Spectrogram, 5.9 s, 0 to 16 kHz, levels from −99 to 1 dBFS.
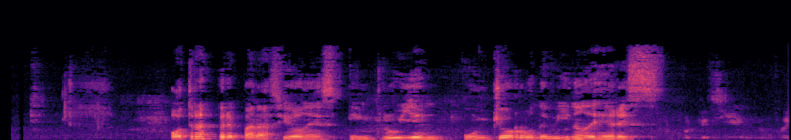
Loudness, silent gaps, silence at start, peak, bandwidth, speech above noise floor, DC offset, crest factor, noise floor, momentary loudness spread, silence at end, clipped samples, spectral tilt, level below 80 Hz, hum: -28 LUFS; none; 1.3 s; -10 dBFS; 11 kHz; 31 dB; under 0.1%; 20 dB; -59 dBFS; 11 LU; 0 s; under 0.1%; -4.5 dB/octave; -82 dBFS; none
